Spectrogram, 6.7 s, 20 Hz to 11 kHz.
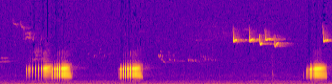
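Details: Common parsley frog calling on 14 April 2020: three short, loud, nasal croaks, the first a rapid rattling burst, spaced about two seconds apart, with faint high thin chirps in the background.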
